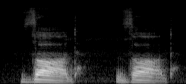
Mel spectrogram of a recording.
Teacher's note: Because the tongue is touching the side of the teeth, it produces very slight buzzing Z sound. Daad, very slight.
